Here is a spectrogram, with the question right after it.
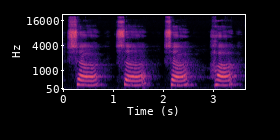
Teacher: इन वर्णों के उच्चारण में मुख से विशेष प्रकार की गर्म वायु या ऊष्म निकलती है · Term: ऊष्म व्यंजन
